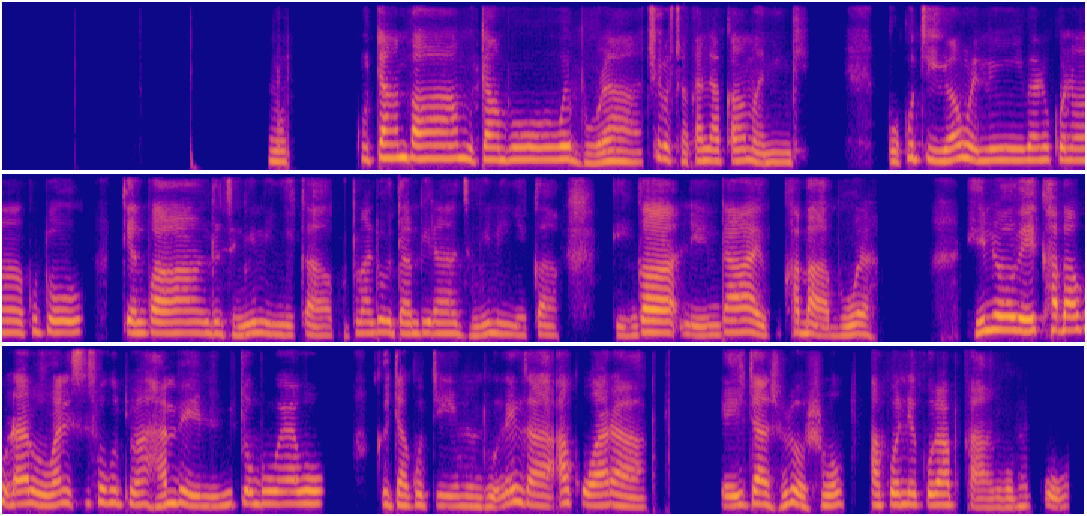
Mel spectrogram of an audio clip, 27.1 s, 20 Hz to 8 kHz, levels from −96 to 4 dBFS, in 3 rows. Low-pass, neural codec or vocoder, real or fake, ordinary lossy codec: 7.2 kHz; codec, 16 kHz, 2 kbps, X-Codec, HuBERT features, trained on general audio; fake; AAC, 48 kbps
